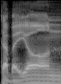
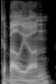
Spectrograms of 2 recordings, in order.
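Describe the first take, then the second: First: The name is said Spanish-style, with a 'yon' ending. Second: The name is said Tagalog-style, with a 'lyon' ending. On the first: "being conquered by the Spanish" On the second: "in Tagalog it would be"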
